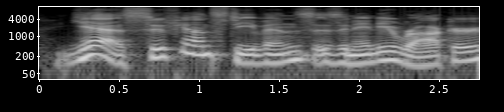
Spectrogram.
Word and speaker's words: Sufjan: The J, it's not. I was gonna say the J is silent, but it's really not silent. It's a Y. – It's a Y. Yeah. Sufjan.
